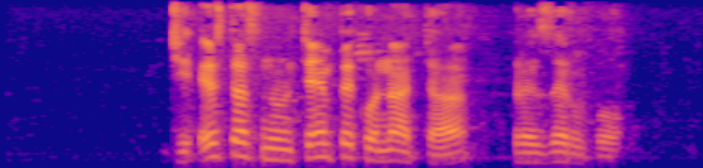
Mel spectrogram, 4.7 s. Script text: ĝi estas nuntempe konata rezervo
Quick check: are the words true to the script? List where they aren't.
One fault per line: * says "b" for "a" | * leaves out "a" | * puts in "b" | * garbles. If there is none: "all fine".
all fine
